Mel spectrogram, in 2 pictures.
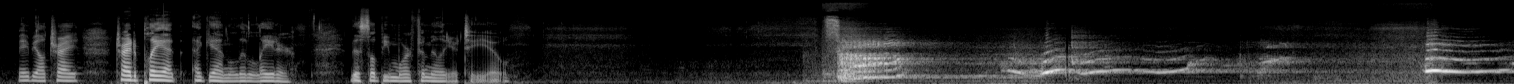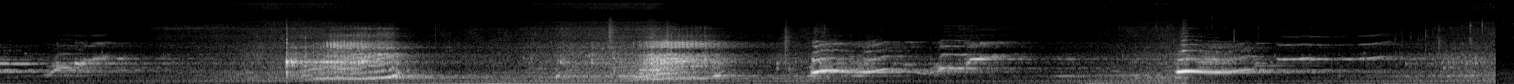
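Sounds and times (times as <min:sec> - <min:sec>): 
speech: 0:00.2 - 0:05.3
steady low hum: 0:05.0 - 0:30.2
whale calls recorded in the deep sea: 0:08.0 - 0:30.1.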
